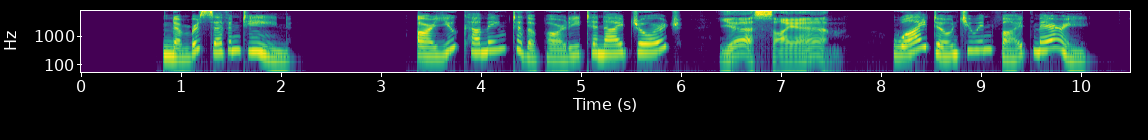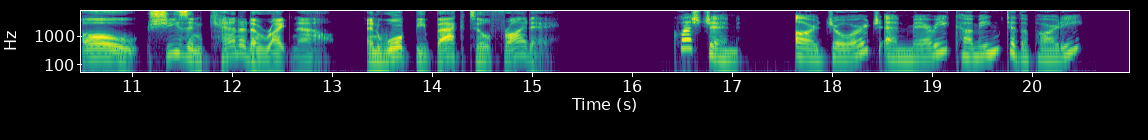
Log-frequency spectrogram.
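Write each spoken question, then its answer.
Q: Are George and Mary coming to the party?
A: George is coming, but Mary isn't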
